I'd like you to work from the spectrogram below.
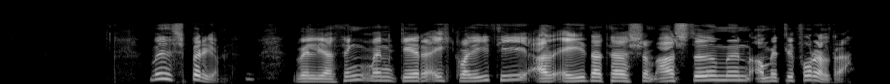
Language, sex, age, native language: Icelandic, male, 50-59, Icelandic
